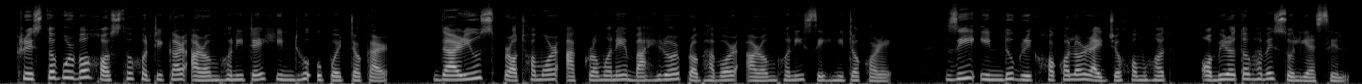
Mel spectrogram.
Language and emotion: Assamese, neutral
